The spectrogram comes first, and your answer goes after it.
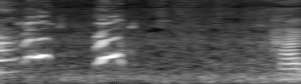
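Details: Samoyed dog at the beach in Sokcho, South Korea, ahead of tumor surgery, as the family prepares to leave; two short high whines in quick succession, followed by a person speaking.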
